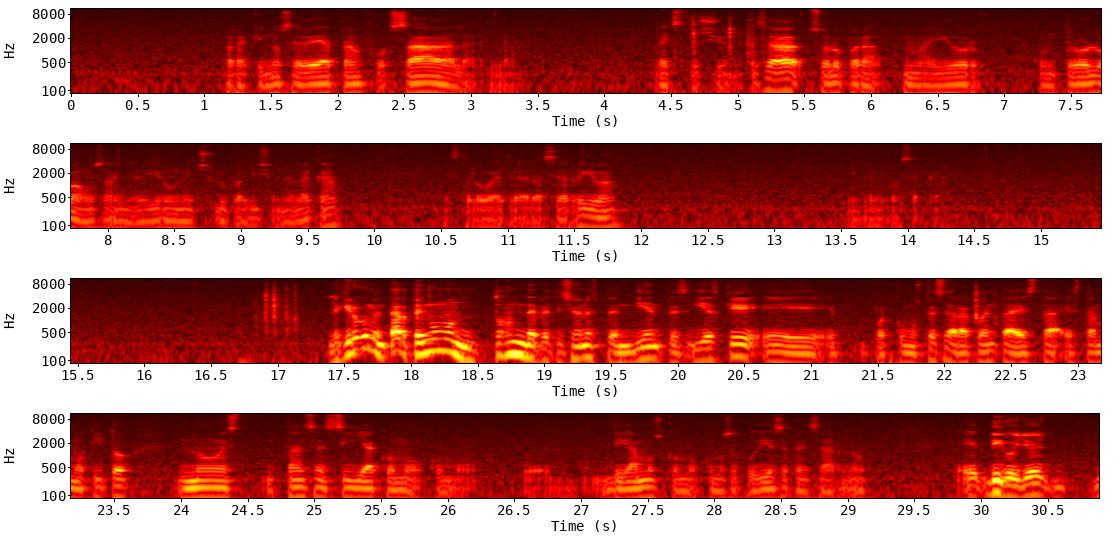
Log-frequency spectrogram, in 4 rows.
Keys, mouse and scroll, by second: 0.3-3.2 drag, 4.8 ctrl+r, 5.2 ctrl+click, 6.6 click, 7.7 right click, 9.9-11.6 drag, 12.7-14.6 drag, 15.4 click, 17.0 alt+Tab, 18.3 alt+Tab, 19.8 right click, 21.8 scroll down 2, 22.1 Tab, 23.0-23.4 scroll up 2, 23.4 scroll down 2, 23.9 scroll up 2, 28.5 click.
